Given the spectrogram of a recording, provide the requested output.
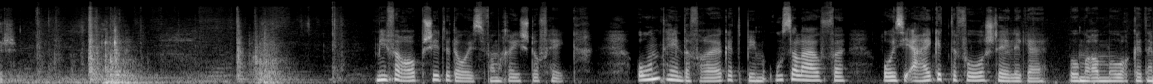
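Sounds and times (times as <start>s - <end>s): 
speech: 0.0s - 0.3s, 3.8s - 11.5s
hanging-file drawer rolling shut with a muted clunk: 0.2s - 3.6s.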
